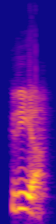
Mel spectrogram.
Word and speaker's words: क्रिया: अब देखिए कैसे क्योंकि इसमें क ऋ या इस तरह से बोलते हैं इसको। क्रिया क्रिया आज का जो प्रोनंसिएशन है जो उच्चारण है उस टाइप से होगा। क्रिया कृ है।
